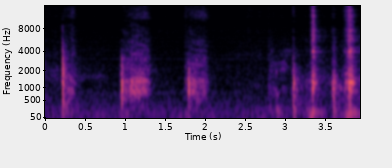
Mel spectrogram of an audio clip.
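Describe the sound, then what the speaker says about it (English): Knife scraping and tapping on a cutting board as chopped cilantro is gathered, with separate sharp knocks and scrapes, a longer swipe near the start and a quicker cluster of taps at the end, close and fairly crisp. "I'm going to actually use the back of the knife to kind of just gather it all together"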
